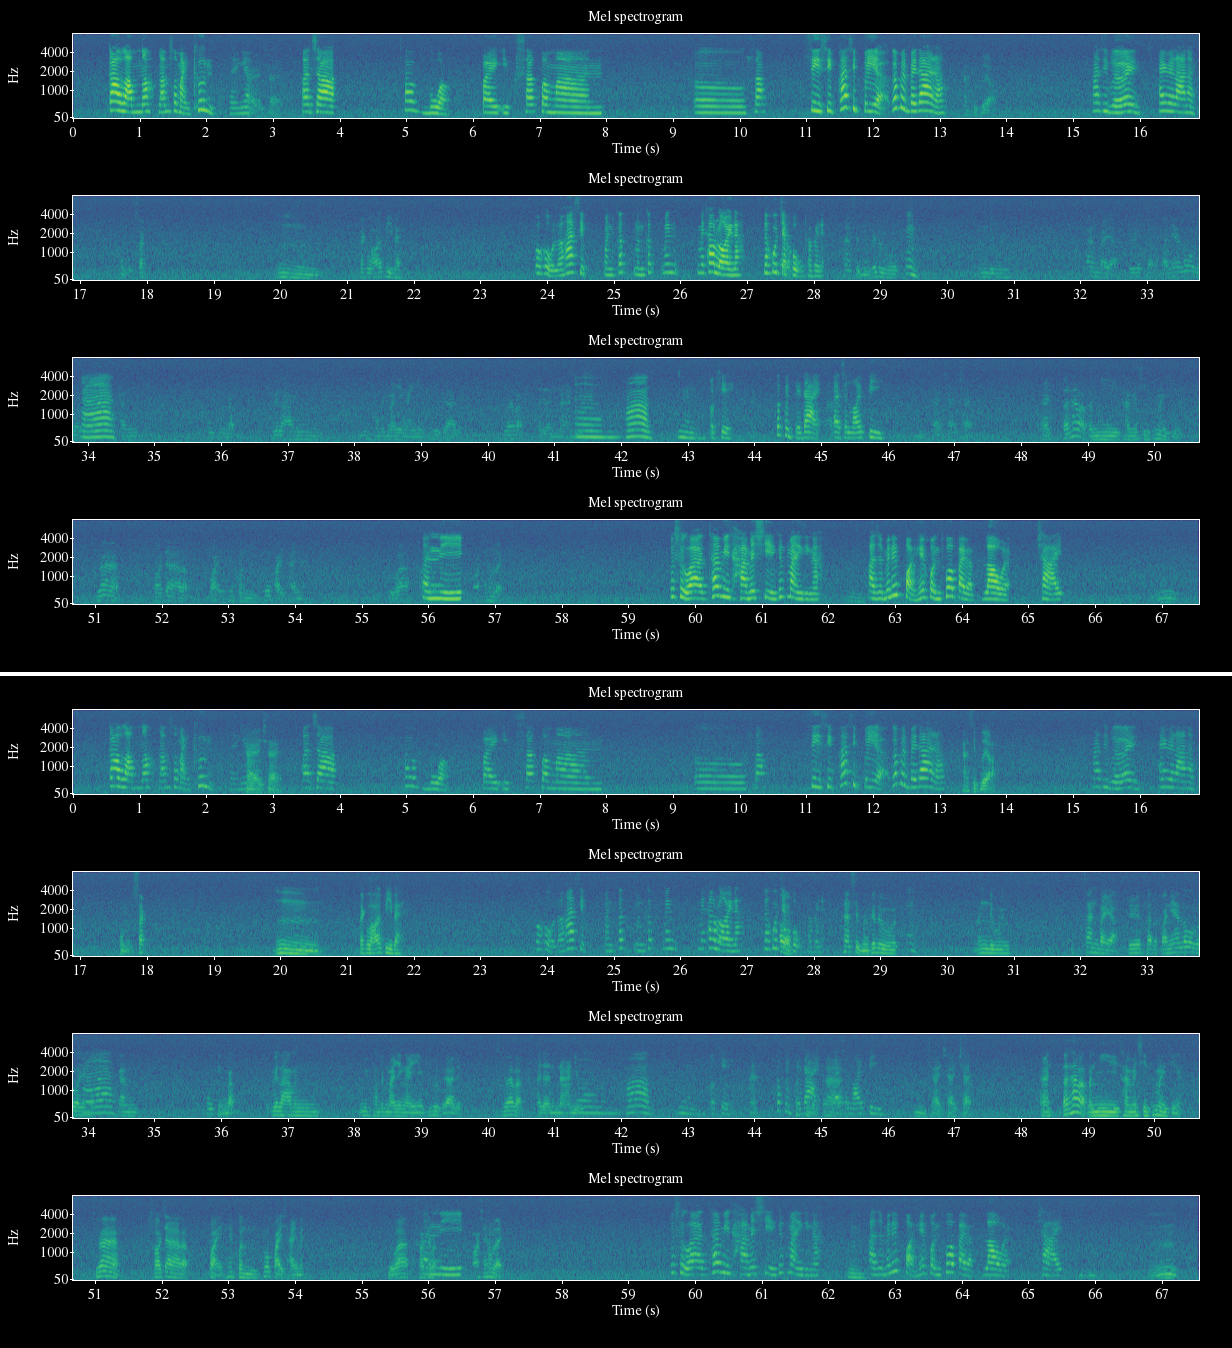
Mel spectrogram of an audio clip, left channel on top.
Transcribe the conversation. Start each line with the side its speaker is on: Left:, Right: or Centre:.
Left: ก้าวล้ำเนาะล้ำสมัยขึ้นอะไรเงี้ย
Right: ใช่ใช่
Left: อาจจะถ้าบวกไปอีกสักประมาณเออสักสี่สิบห้าสิบปีอ่ะก็เป็นไปได้นะ
Right: ห้าสิบเลยเหรอ
Left: ห้าสิบเลยให้เวลาหน่อย
Right: ผมสักอืมสักร้อยปีไป
Left: โอ้โหแล้วห้าสิบมันก็มันก็ไม่ไม่เท่าร้อยนะแล้วคุณจะโหทำไมเนี่ย
Right: โอ้ห้าสิบมันก็ดู
Left: อืม
Right: มันดูสั้นไปอ่ะคือตอนเนี้ยโลกเรายังแบบการ
Left: อ่า
Right: พูดถึงแบบเวลามันมีความเป็นมายังไงยังพิสูจน์ไม่ได้เลยคิดว่าแบบอาจจะนานอยู่
Left: อ่าอ่าอืมโอเค
Right: อ่ะ
Left: ก็เป็นไปได้อาจจะร้อยปี
Right: แล้วสมมติว่าอืมใช่ใช่ใช่ อ่ะแล้วถ้าแบบมันมี time machine ขึ้นมาจริงๆอ่ะคิดว่าเขาจะแบบปล่อยให้คนทั่วไปใช้ไหมหรือว่าเขาจะแบบเอาใช้ทำอะไร
Left: อันนี้รู้สึกว่าถ้ามีไทม์แมชชีนขึ้นมาจริงๆนะ
Right: อืม
Left: อาจจะไม่ได้ปล่อยให้คนทั่วไปแบบเราอะใช้
Right: อืมอืมอืม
